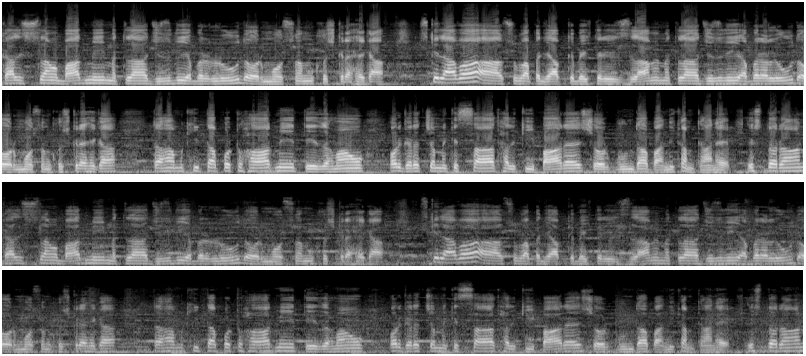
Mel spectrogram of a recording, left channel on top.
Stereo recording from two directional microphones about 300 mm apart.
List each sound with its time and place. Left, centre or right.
0.0 s speech: left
